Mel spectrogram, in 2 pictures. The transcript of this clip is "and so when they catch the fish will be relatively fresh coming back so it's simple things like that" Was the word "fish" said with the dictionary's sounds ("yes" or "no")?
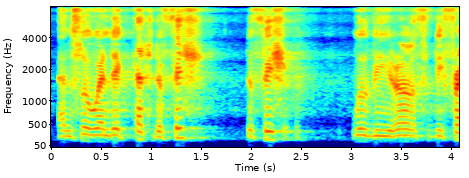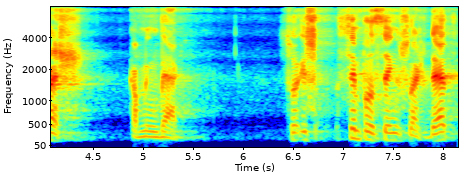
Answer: yes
